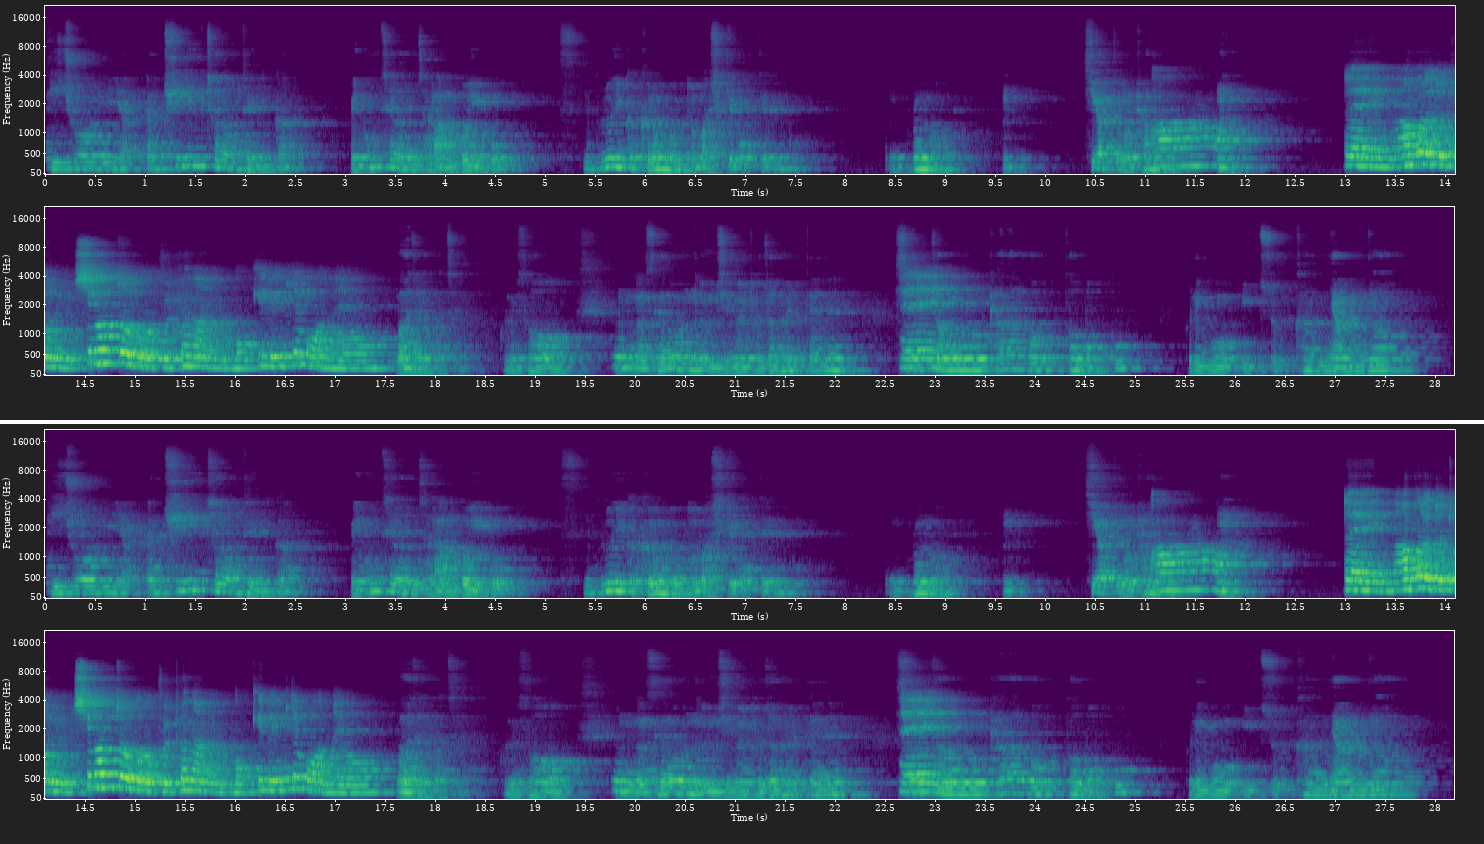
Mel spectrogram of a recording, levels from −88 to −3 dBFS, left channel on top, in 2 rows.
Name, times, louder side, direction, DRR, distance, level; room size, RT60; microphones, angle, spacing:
voice 1, 0.0-2.4 3.1-4.6 5.4-7.4 8.4-9.0 9.6-9.7 10.4-11.3 11.7-11.8 17.6-18.3 18.7-22.1 22.6-25.0 25.5-27.5, right 1 dB, 45° left, -4 dB, 0.6 m, -35 dB
voice 2, 11.1-11.9 13.0-17.4 19.8-19.9 20.2-20.4 22.6-23.1, right 1 dB, 55° right, -1 dB, 0.5 m, -27 dB
2.9 x 2.5 x 3.0 m, 1.2 s
head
